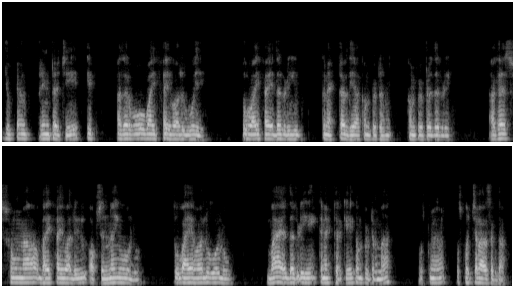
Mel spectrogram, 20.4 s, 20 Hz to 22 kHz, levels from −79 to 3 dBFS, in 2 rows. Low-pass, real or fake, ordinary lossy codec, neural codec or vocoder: 7.2 kHz; fake; none; codec, 16 kHz, 4.8 kbps, FACodec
